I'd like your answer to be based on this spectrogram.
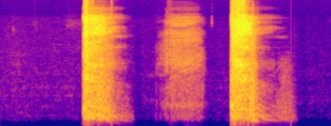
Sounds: Cough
